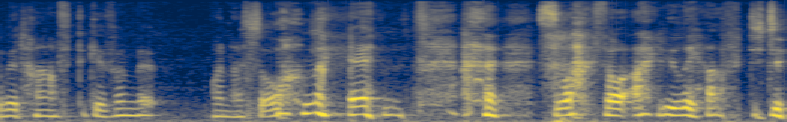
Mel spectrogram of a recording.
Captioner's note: laughs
